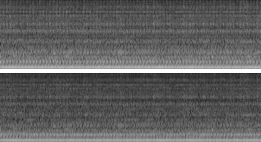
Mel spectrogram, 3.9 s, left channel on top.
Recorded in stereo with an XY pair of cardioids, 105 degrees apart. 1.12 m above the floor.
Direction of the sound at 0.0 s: 45° left.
